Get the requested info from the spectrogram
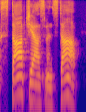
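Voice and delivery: plain, dismissive, brushing-off tone. Retelling how he answered her: imitating him telling her to stop. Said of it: "and he's like".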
